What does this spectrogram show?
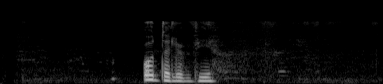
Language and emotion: Russian, neutral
